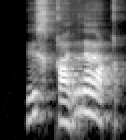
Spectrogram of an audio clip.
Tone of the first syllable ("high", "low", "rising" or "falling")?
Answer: rising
